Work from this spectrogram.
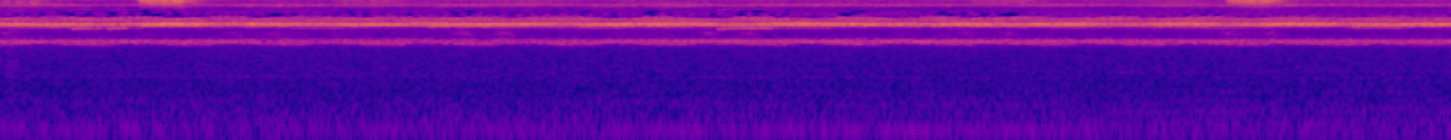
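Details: Summertime crickets from New England keep up a constant shrill, ringing drone, with occasional very high buzzy pulses and low background hum.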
